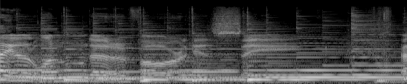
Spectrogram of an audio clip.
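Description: McIlroy acoustic guitar picked in a slow accompaniment to an Irish ballad, held notes ringing under one another.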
